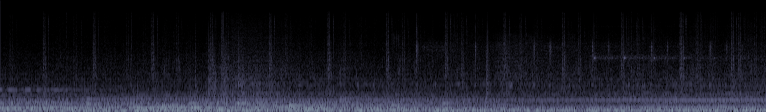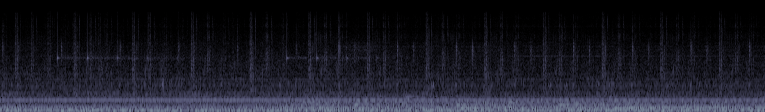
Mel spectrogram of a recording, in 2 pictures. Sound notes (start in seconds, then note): none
